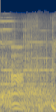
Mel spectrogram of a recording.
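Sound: telephone ringing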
